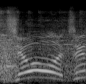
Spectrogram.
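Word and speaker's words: 成就: 成就と読みます。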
